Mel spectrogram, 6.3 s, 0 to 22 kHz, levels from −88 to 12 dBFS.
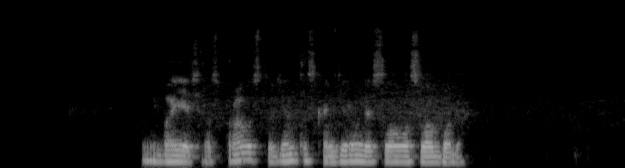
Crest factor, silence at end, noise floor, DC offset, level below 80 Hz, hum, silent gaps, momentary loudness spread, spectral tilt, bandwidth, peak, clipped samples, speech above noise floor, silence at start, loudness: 18 dB; 1.6 s; -85 dBFS; under 0.1%; -70 dBFS; none; none; 9 LU; -9 dB/octave; 10.5 kHz; -16 dBFS; under 0.1%; 55 dB; 1.4 s; -31 LUFS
